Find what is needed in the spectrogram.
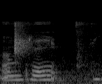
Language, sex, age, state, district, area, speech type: Bodo, female, 45-60, Assam, Kokrajhar, rural, spontaneous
